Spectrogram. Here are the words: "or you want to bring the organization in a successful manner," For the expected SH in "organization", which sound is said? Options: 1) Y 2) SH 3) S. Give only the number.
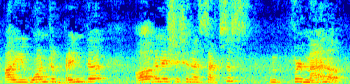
3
